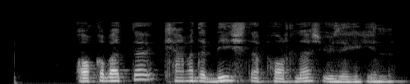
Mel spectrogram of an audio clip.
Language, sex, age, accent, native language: Uzbek, male, 25-34, Surxondaryo, Uzbek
